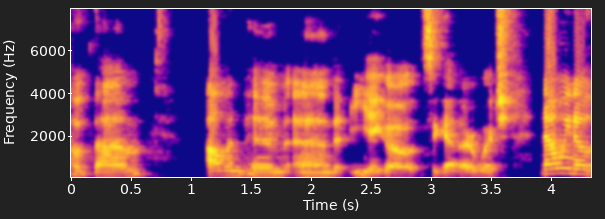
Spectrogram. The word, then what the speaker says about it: Yago: to the character, but a lot of people don't know how to pronounce this name. They say like Jago, Yago, and everything, and I just like forget because I'm so used to it, but it is indeed Yago.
